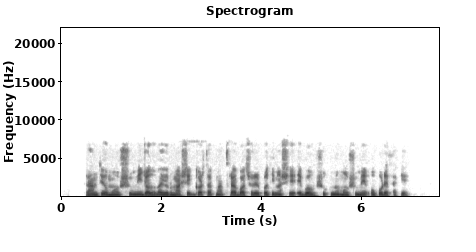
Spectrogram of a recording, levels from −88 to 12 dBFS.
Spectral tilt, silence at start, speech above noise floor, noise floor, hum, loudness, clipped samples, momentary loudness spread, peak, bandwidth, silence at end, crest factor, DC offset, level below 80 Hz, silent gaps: -6.5 dB/octave; 0.5 s; 66 dB; -84 dBFS; none; -19 LUFS; under 0.1%; 6 LU; -2 dBFS; 7.4 kHz; 0.65 s; 16 dB; under 0.1%; -56 dBFS; none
